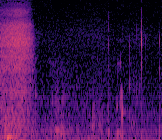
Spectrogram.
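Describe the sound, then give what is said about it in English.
A brief airy slurp as someone in a group sips hot tea poured from a pot, followed by faint, scattered mouth clicks and small swallowing noises in a quiet setting with no talking. “We're all sipping.”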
